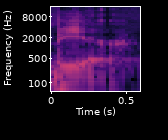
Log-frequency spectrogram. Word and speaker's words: Virya: Just like when Prabhupada gave me my name, he pronounced it in Bengali. He said, beer. And I was just wondering, wow, I'm being named after an alcoholic beverage here. I got really upset, wow. I said, I never drank before I joined the movement, probably. No, I didn't say that, but I was thinking like that. So, but then I understood that in Bengal they pronounce V or the V as B, just like Prabhupada would say, Vrindavana.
